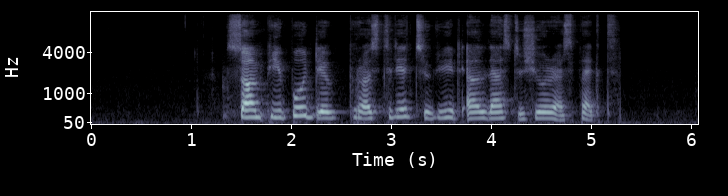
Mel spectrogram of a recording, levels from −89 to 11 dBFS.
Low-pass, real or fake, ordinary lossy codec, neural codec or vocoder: 14.4 kHz; fake; none; vocoder, 44.1 kHz, 128 mel bands, Pupu-Vocoder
